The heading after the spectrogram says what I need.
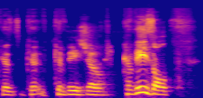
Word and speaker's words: Caviezel: I like Jim Caviezel, whose name I pronounce poorly, but it reminds me of Weasel, so it rhymes.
